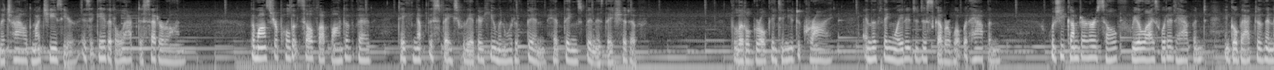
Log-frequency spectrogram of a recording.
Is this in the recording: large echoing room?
no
